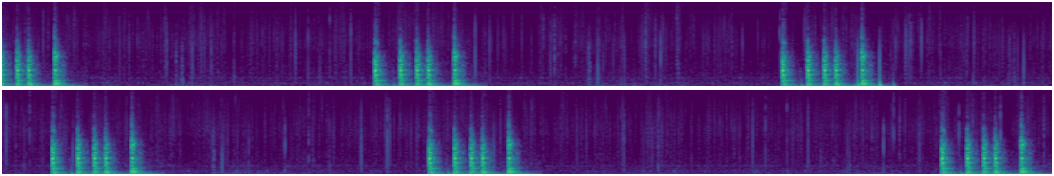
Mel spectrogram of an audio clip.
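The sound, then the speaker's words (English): Firm knocking in quick bursts of several raps, repeating about every five seconds, with near-silence and a faint low hum between the groups. No one speaks. “Wake up fast, give me two good hits. All you have to do is knock.”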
